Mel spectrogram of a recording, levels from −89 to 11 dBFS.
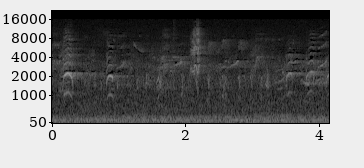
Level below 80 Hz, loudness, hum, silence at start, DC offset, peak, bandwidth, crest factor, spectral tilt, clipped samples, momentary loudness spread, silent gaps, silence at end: -58 dBFS; -41 LUFS; none; 0 s; under 0.1%; -22 dBFS; 16.5 kHz; 20 dB; -2 dB/octave; under 0.1%; 11 LU; none; 0 s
